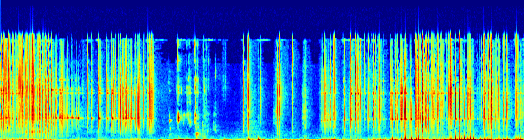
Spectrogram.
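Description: Long acrylic nails tap and scratch across the surface of a small red glass perfume bottle studded with pyramids. Quick, irregular clicks mix with bright, gritty scratching, fading to sparse taps in the middle before building back into dense, rough scraping.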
